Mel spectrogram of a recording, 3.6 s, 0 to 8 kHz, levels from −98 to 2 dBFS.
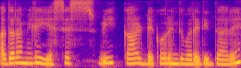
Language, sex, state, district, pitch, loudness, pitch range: Kannada, female, Karnataka, Raichur, 215 Hz, -15 LUFS, 200-230 Hz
